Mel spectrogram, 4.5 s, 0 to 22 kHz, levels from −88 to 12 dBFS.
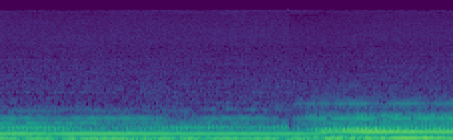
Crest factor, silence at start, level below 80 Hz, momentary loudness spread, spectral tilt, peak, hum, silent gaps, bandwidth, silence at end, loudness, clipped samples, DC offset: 14 dB; 0 s; -22 dBFS; 7 LU; -11 dB/octave; -4 dBFS; none; none; 2.7 kHz; 0 s; -19 LUFS; under 0.1%; under 0.1%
